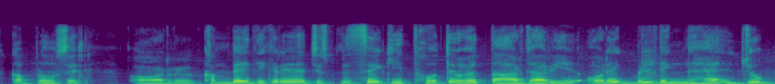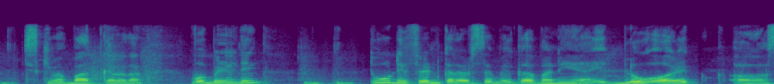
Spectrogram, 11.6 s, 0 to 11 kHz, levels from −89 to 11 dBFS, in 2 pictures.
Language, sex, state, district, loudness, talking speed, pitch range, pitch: Hindi, male, Jharkhand, Jamtara, -17 LUFS, 155 wpm, 155-200 Hz, 175 Hz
